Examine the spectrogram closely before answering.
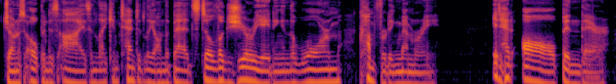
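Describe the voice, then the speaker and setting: A man reading a novel aloud as dramatic narration, with expressive, deliberate phrasing and pauses. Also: sits low, no echo. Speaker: amateur audiobook narrator.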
